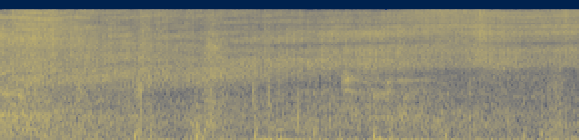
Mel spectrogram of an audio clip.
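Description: Lit fuse of a Pyroland Single Bells Brokat single-shot bomb tube burning with a steady hiss, with scattered light clicks, as it burns down toward the lift charge.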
